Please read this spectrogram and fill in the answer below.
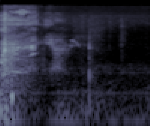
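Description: A woman's short breathy whisper that trails off within the first half second, then near silence with one faint click.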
